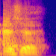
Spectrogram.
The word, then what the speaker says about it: Asjha: A-S-J-H-A. Asha? Asha? I don't know how to say her name. – Asha. – Asha.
